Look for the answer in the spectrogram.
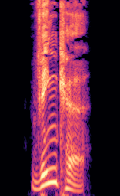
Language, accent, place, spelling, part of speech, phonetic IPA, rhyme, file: German, Germany, Berlin, Winke, noun, [ˈvɪŋkə], -ɪŋkə, De-Winke.ogg
- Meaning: nominative/accusative/genitive plural of Wink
